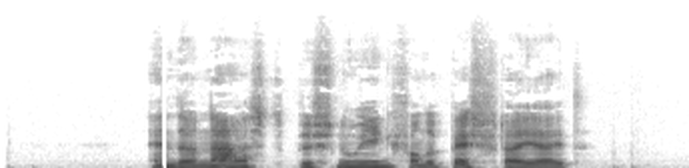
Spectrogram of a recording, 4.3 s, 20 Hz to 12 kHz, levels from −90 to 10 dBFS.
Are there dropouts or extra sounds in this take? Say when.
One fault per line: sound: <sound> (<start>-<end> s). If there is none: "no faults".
sound: dropout (1.0-1.0 s)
